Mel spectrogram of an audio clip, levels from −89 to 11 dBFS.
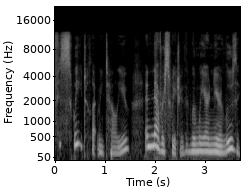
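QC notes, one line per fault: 1.89–2.99 s: call bitrate drop. The speech turns rough and watery for about a second, which fits the encoder falling from 32 to 12 kbps.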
